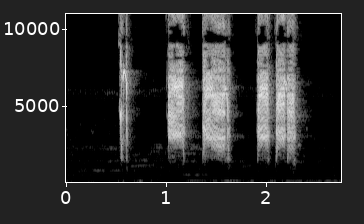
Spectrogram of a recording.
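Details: Black francolin, locally Kala Teetar, recorded at Nawabshah: five harsh, grating broadband notes, a short single note followed by two close pairs of longer rasping bursts, over a faint low hum.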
